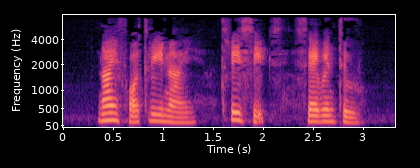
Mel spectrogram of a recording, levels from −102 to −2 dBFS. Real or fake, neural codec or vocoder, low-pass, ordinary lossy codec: fake; vocoder, 22.05 kHz, 80 mel bands, HiFi-GAN; 7.2 kHz; MP3, 32 kbps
